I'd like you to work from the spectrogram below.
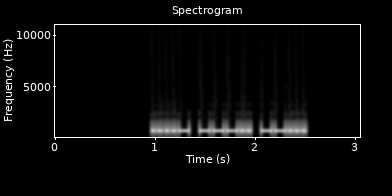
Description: Morse code, heard as a keyed tone, about 34 wpm, 700 Hz. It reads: 487
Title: Common Cut Numbers - 3-Digit 35wpm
